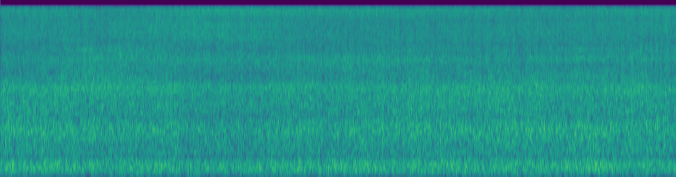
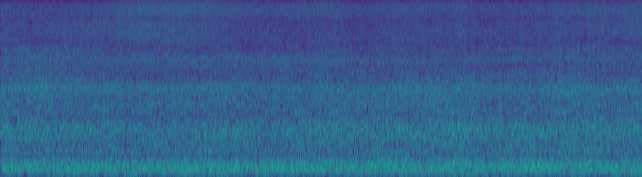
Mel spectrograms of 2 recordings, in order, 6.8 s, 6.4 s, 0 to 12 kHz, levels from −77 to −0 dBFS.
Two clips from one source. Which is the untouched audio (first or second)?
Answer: second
